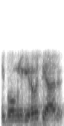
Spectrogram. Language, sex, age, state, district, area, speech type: Tamil, male, 45-60, Tamil Nadu, Cuddalore, rural, conversation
